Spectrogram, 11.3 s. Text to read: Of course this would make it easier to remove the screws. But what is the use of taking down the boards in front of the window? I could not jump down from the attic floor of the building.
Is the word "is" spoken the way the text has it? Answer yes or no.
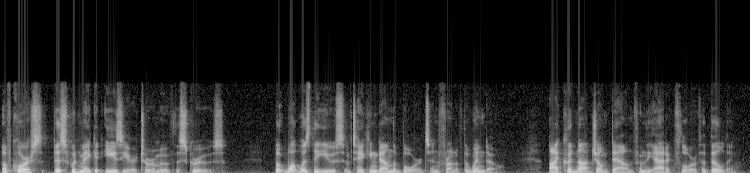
no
